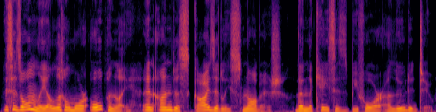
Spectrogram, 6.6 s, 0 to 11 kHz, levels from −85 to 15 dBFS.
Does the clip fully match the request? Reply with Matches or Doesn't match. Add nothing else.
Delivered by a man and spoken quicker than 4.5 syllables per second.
Doesn't match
